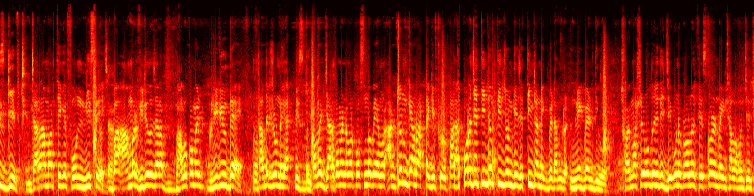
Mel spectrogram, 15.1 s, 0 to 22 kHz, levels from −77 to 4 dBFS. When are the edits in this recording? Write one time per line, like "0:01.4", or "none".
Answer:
0:02.1
0:06.2
0:09.1
0:12.3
